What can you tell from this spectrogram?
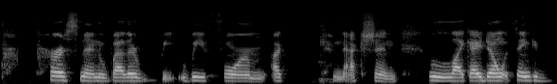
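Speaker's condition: Stuttering; stutter since childhood, mild and controllable in childhood, later worsened, individual speech therapy at 16; current speech therapy with male therapist aiming to regain childhood control, breathing and singer/actor techniques; worse with stress, anxiety and adults, less when whispering, angry, alone; repeated sounds, repeated words

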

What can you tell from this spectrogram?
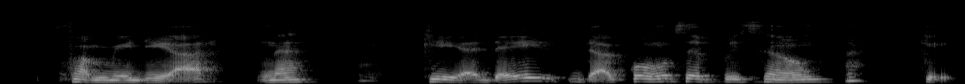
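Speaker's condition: Cerebral palsy; present from birth, uneventful pregnancy, nurse induced a dose during delivery

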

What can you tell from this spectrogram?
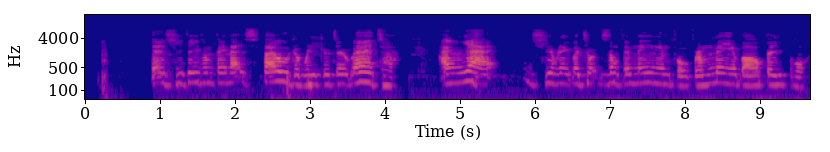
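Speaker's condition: Cerebral palsy; speaks using face muscles, looks in pain, sounds like crying, less clear when excited, projects voice in noise

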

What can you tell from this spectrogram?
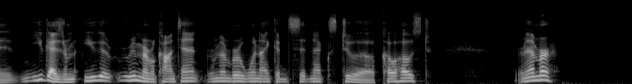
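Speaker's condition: Stutter; high cracky voice in middle school, placed with altos in choir; stutters sometimes, abbreviates words, less stuttering when comfortable, stutters most around uncomfortable family; repeated sounds

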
